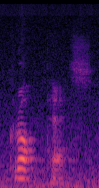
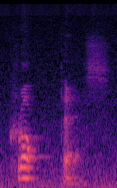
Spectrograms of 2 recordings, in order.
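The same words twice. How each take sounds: No difference in how they are said.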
